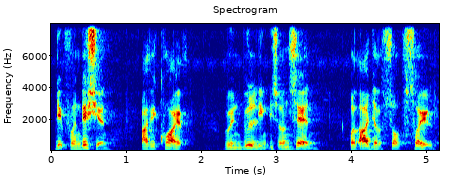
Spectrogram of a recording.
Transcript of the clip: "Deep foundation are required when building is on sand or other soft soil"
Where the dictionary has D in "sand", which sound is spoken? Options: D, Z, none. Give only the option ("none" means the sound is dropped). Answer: none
